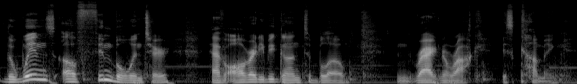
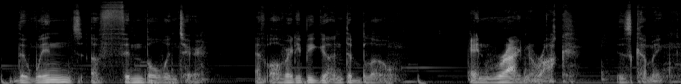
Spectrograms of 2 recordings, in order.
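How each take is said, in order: First: It is read in an ordinary speaking voice. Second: It is read in a dramatic put-on voice. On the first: The speaker calls it wrong. "I should have did that in my voice actor voice" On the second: The speaker calls it right. "my voice actor voice"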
